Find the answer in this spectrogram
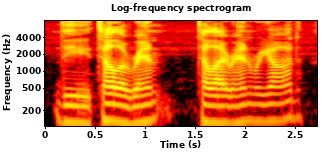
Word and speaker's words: Tel'aran'rhiod: Basically, everything is converging, and they figure out through the Tel'aran'rhiod, correct pronunciation.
